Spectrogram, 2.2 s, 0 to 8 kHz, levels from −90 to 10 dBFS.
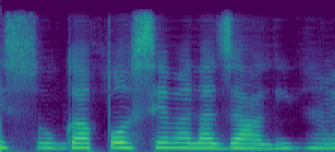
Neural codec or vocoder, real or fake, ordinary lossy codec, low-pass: codec, 16 kHz, about 1 kbps, DyCAST, with the encoder's durations; fake; none; 7.2 kHz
